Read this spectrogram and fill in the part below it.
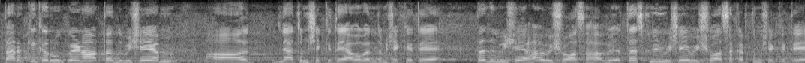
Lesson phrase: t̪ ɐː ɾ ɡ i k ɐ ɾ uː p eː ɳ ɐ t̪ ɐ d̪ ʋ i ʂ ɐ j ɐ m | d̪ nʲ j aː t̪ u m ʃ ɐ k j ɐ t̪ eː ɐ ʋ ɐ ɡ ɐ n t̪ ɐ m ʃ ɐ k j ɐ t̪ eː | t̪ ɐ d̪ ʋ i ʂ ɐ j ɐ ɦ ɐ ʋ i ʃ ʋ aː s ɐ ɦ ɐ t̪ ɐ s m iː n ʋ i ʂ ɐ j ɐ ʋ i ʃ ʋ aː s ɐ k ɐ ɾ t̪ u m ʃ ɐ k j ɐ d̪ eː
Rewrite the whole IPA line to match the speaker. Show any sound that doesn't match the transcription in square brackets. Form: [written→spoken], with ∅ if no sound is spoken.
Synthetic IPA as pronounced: t̪ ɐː ɾ [ɡ→k] i k ɐ ɾ uː p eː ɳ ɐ t̪ ɐ d̪ ʋ i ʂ ɐ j ɐ m | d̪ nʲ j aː t̪ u m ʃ ɐ k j ɐ t̪ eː ɐ ʋ ɐ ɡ ɐ n t̪ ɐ m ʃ ɐ k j ɐ t̪ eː | t̪ ɐ d̪ ʋ i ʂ ɐ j ɐ ɦ ɐ ʋ i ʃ ʋ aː s ɐ ɦ ɐ t̪ ɐ s m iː n ʋ i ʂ ɐ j ɐ ʋ i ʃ ʋ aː s ɐ k ɐ ɾ t̪ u m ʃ ɐ k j ɐ [d̪→t̪] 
